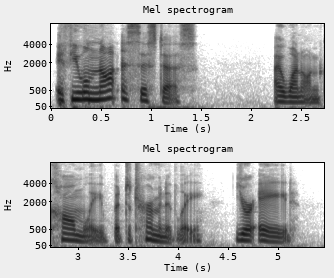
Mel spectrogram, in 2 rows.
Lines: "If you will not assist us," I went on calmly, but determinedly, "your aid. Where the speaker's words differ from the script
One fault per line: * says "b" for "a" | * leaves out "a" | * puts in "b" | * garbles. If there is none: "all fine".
all fine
